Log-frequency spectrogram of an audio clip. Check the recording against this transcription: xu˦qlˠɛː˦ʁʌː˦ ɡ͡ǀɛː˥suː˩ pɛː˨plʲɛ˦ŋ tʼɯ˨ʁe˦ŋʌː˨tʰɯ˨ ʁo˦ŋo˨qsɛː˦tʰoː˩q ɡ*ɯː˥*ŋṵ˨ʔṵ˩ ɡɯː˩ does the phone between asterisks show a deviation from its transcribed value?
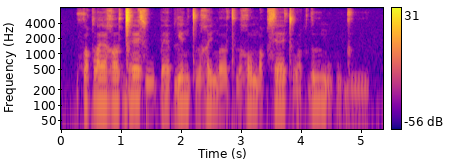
no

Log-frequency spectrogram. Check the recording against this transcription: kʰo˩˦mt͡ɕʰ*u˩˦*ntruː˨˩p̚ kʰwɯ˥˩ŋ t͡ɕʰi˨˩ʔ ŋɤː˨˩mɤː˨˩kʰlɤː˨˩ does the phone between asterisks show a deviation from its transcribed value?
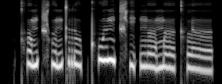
no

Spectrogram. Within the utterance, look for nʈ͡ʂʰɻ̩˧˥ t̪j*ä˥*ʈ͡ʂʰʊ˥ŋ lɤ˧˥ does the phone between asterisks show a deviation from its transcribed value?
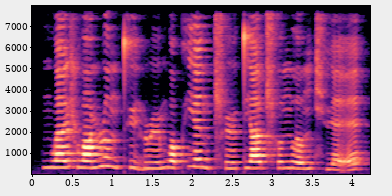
no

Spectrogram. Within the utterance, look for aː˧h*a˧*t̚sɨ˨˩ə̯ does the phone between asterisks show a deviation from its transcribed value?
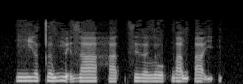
yes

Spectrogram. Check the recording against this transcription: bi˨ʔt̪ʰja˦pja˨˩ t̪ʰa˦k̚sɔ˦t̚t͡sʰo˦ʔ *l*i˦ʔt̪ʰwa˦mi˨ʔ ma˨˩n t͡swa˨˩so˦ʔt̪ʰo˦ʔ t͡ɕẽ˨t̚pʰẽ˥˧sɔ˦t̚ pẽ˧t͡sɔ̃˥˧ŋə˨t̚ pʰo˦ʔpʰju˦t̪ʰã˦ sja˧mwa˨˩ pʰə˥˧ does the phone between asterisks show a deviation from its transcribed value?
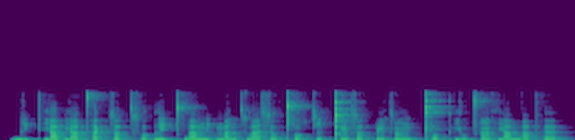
no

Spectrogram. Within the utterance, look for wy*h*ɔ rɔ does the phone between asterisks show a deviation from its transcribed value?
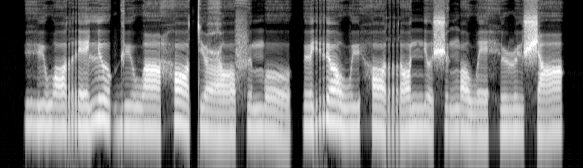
no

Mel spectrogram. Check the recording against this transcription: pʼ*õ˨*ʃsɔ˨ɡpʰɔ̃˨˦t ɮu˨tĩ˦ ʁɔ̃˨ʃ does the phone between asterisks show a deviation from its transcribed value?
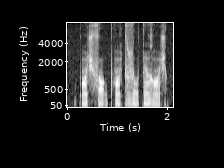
yes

